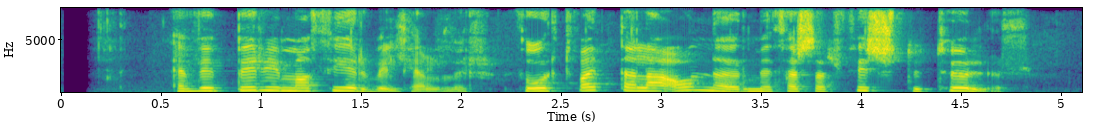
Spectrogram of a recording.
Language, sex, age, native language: Icelandic, female, 40-49, Icelandic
